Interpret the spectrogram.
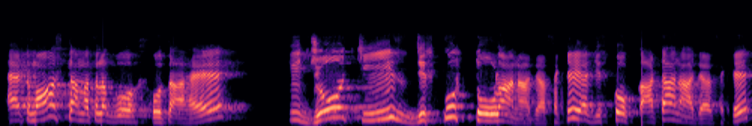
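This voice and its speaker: A man teaching chemistry with a lively, rising-and-falling voice, slowly dictating notes one word at a time. He keeps putting questions to the class and answering them himself, and the recording sounds a little muffled and lo-fi. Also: sits high. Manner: asks questions and answers them himself, repeating key words.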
